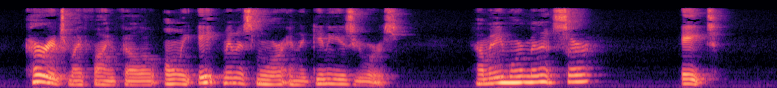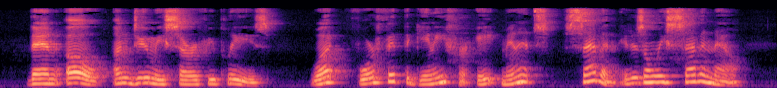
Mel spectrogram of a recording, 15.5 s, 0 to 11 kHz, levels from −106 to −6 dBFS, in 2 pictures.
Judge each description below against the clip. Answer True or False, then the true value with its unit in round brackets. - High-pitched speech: False (180 Hz)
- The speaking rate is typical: True (155 wpm)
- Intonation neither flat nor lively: False (6.2 semitones)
